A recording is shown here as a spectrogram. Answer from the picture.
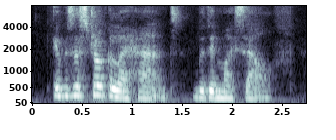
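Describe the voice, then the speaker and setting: A woman speaks at medium pitch in a dark, mellow tone with vocal fry. Her intonation stays fairly even. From England, Shropshire. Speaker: storyteller, channel founder. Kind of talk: personal storytelling.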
